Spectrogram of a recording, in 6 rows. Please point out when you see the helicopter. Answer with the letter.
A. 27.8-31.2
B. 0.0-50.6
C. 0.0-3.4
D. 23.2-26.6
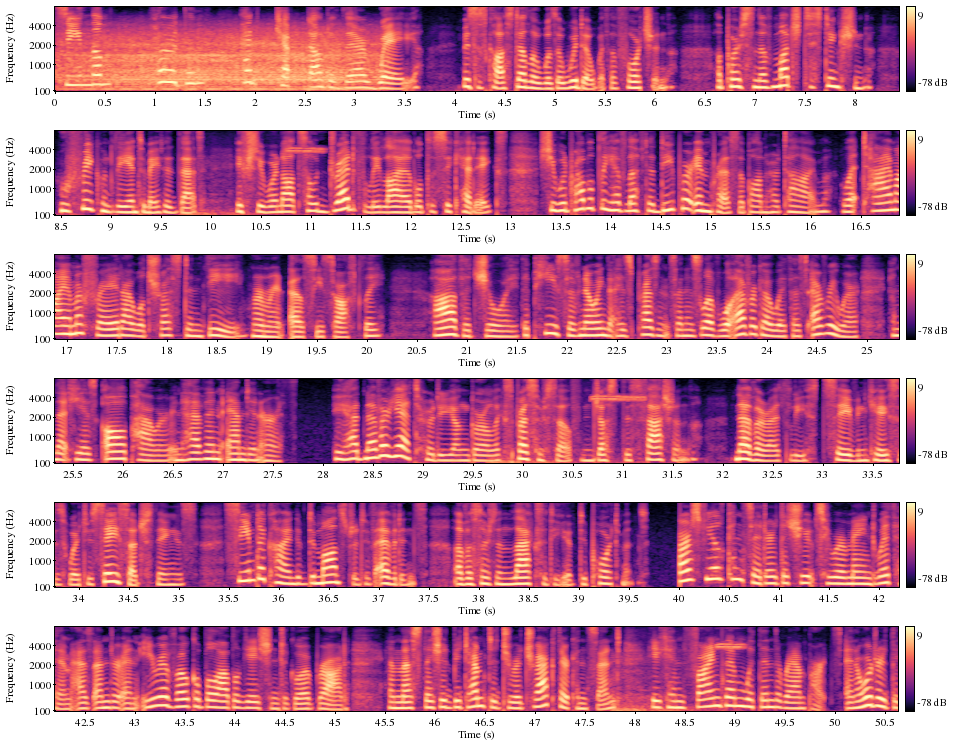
C.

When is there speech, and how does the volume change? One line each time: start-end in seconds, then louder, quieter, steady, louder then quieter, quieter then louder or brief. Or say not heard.
0.0-50.6 steady.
